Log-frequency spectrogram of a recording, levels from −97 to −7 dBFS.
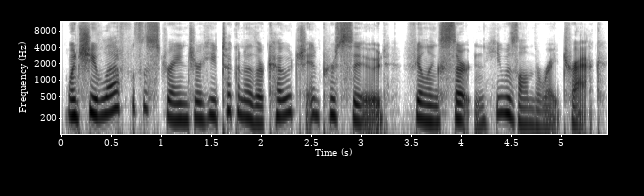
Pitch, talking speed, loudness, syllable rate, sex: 205 Hz, 220 wpm, -20 LUFS, 5.0 syllables/s, female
